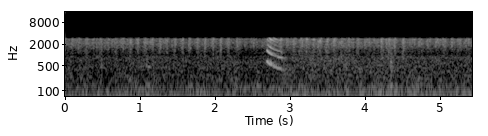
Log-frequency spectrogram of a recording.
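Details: Hummingbirds in slow motion, their sound slowed down: a single bright descending sweep with several stacked harmonics, with steady low background rumble and faint softer traces nearby.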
